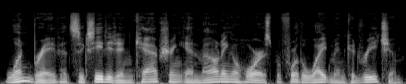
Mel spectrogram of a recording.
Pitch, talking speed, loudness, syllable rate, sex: 105 Hz, 250 wpm, -18 LUFS, 7.1 syllables/s, male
